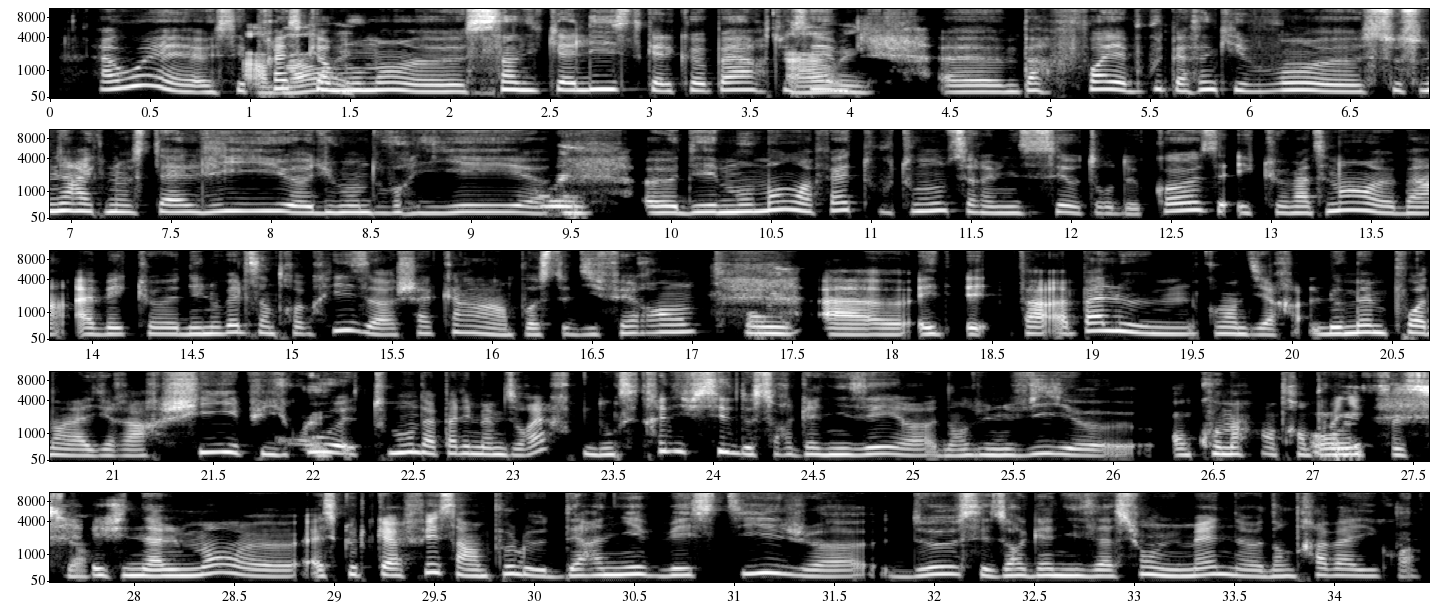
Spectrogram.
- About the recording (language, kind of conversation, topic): French, podcast, Qu'est-ce qui te plaît quand tu partages un café avec quelqu'un ?
- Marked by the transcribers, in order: stressed: "commun"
